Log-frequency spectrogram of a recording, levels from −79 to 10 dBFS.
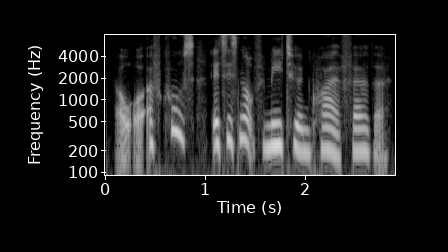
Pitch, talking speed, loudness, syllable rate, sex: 230 Hz, 205 wpm, -17 LUFS, 5.6 syllables/s, female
